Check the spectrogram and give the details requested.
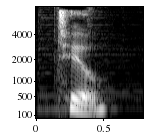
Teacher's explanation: うーは日本語のうよりももっと唇を突き出して言います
